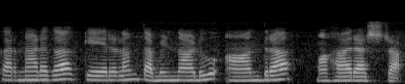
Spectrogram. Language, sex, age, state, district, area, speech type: Malayalam, female, 60+, Kerala, Wayanad, rural, spontaneous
